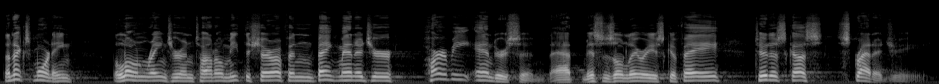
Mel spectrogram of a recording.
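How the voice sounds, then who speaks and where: A man's voice: sits high, sing-song, normal speed. A man narrating a western in dramatic old-time radio style. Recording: echoey live theatre hall.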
